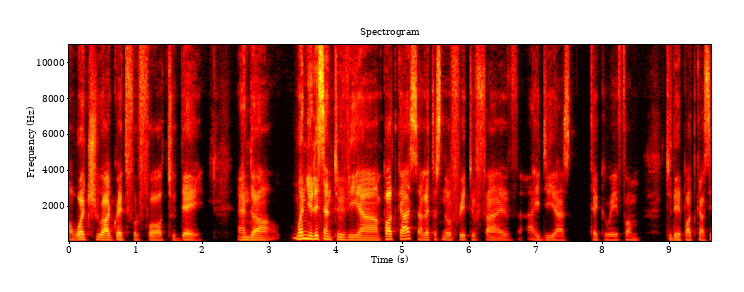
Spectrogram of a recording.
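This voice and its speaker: A man's voice: mid-range voice, a little mellow, dry recording, studio quality. A middle-aged man from Congo, hosting a live podcast in an earnest, emotional way, with many hesitant "uh" fillers. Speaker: podcast host.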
